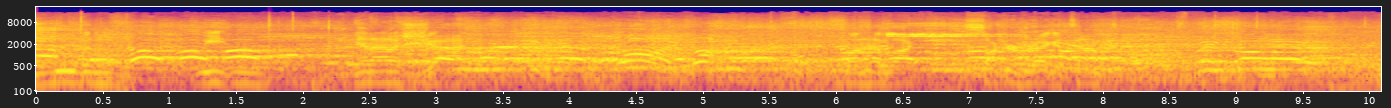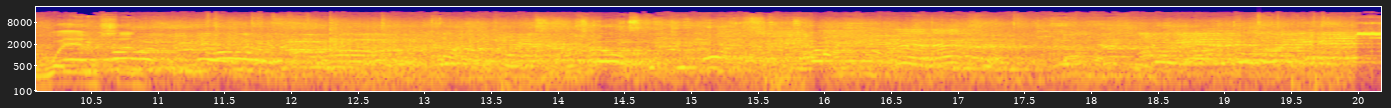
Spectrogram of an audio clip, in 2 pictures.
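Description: A crowd of men and women shout encouragement in a large echoing gym.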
